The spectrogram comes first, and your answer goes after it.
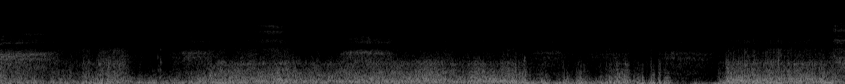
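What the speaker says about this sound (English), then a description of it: "You can hear the wind." Steady wind roar buffets the microphone throughout a motorcycle ride on a rocky off-road trail during a charity toy run, a dense continuous rush with a brief dip near the end.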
